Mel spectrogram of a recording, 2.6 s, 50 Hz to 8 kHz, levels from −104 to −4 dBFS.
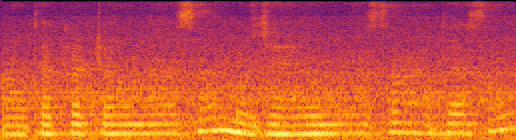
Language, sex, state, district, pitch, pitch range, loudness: Hindi, female, Uttar Pradesh, Hamirpur, 195 Hz, 190-210 Hz, -15 LUFS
